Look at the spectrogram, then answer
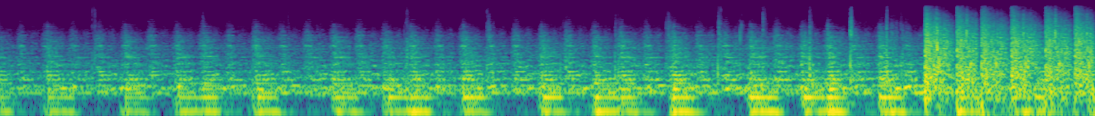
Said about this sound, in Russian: Вновь стреляет. Зря патроны тратишь.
